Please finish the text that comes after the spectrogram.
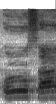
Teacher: نون میں اخفا ہو رہا ہے، اسے بھی نون کی آواز کو ناک میں چھپا کر پڑھیں گے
